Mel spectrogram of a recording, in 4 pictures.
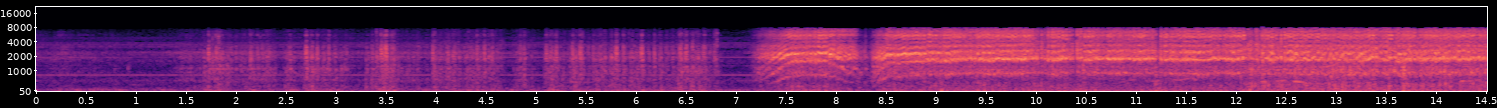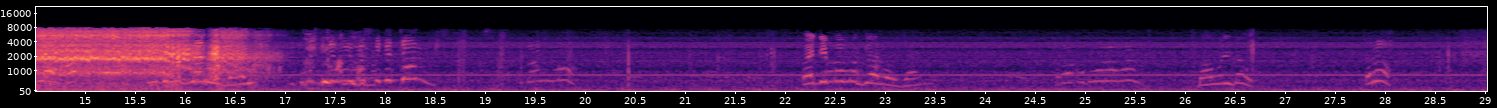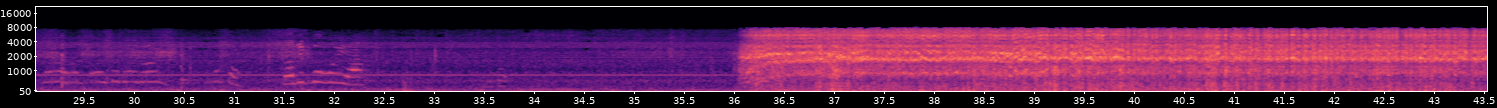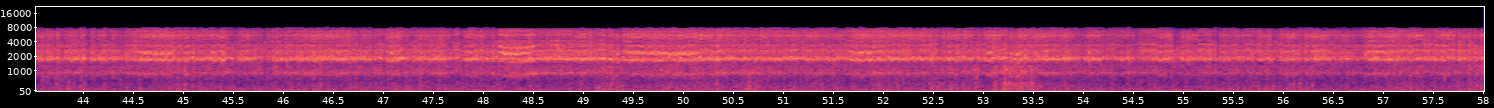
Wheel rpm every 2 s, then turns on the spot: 20, 30, 20, 40, 160, 230, 220, 230, 80, 0, 0, 0, 0, 0, 0, 0, 0, 0, 140, 220, 230, 230, 230, 230, 220, 220, 230, 230, 230.
0-8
